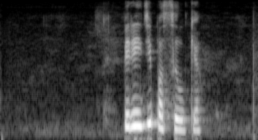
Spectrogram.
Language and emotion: Russian, neutral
